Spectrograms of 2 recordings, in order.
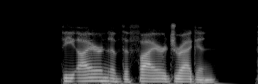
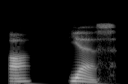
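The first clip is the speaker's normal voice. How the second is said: trembling voice. A narrator's reading. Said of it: "Gray said in a trembling voice".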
